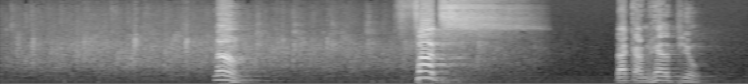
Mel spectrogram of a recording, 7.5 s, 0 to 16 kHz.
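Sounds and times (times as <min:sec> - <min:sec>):
audience clapping: 0:00.0 - 0:05.5
speech: 0:02.1 - 0:02.5, 0:04.2 - 0:04.7, 0:06.2 - 0:07.1.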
